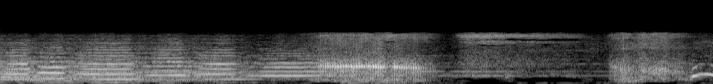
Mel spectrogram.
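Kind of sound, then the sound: human body sound, man snoring loudly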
